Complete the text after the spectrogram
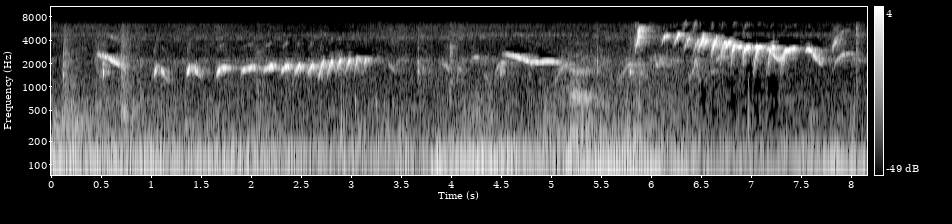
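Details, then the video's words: White-rumped shama from Medan and Java, a bird contest winner, singing varied phrases: a rising series of repeated chirps, a clear whistled slur, then a bright, rapid descending trill, with faint low background noise. "Murai batu Medan dan Jawa Juara Satu Pemenang Lomba Bird Copsychus malabaricus Suara Burung"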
